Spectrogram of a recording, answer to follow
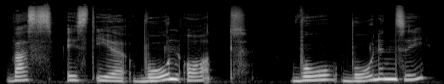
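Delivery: ordinary talk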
